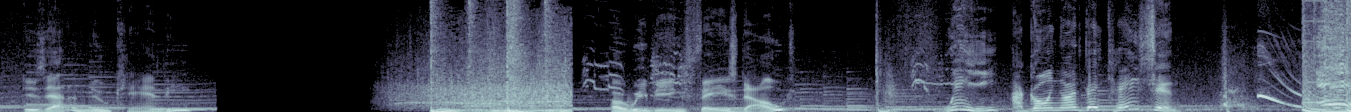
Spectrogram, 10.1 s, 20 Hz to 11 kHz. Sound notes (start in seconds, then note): 2.9 cheering; 9.8 loud screaming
